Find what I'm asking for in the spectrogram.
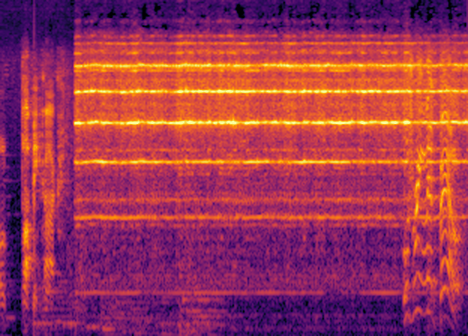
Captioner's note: alarm bell rings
